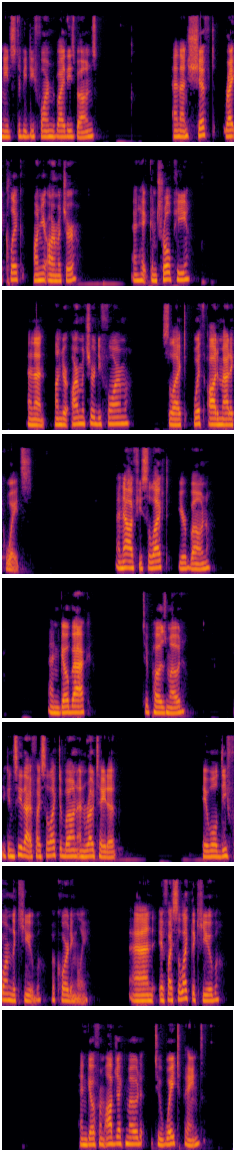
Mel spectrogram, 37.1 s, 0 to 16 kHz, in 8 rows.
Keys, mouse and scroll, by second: 2.1 g, 2.5 right click, 2.7 middle click, 5.8 shift+right click, 8.8 ctrl+p, 16.6 right click, 17.1 right click, 18.7 KP_7, 20.9 click, 24.1 right click, 24.7 r, 31.3 right click, 32.3 right click, 34.2 click.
